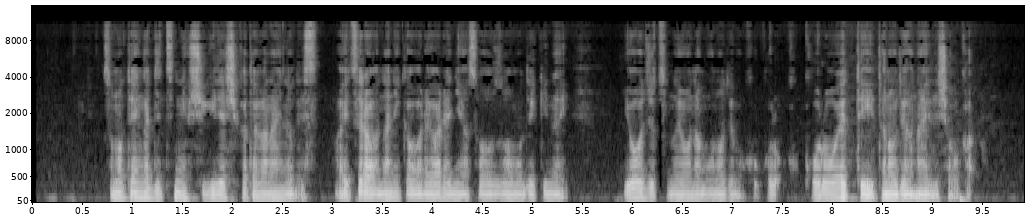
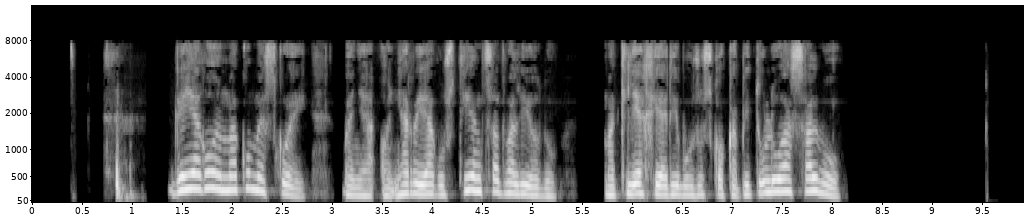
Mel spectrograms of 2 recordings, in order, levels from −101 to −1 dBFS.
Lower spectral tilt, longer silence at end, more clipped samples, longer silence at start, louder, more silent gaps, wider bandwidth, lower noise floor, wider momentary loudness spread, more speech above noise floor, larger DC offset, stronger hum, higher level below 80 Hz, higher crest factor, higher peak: about the same, -6 dB/octave vs -6 dB/octave; second, 0.55 s vs 1.85 s; neither; about the same, 0.7 s vs 0.75 s; second, -25 LUFS vs -16 LUFS; second, none vs 1.15-1.35 s, 3.02-3.10 s, 5.45-5.71 s; first, 11.5 kHz vs 8 kHz; second, -58 dBFS vs under -90 dBFS; about the same, 12 LU vs 12 LU; second, 34 dB vs over 75 dB; neither; neither; first, -38 dBFS vs -62 dBFS; about the same, 20 dB vs 16 dB; second, -6 dBFS vs 0 dBFS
